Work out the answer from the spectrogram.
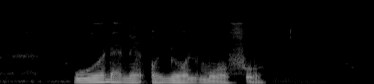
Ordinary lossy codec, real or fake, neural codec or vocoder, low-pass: Opus, 24 kbps; real; none; 7.2 kHz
